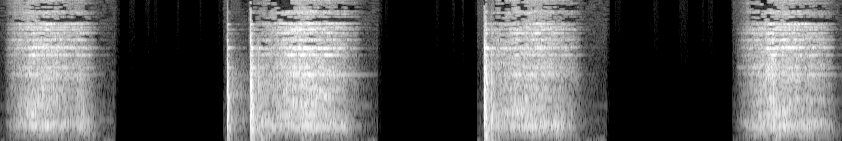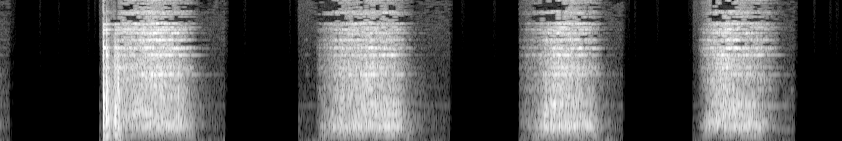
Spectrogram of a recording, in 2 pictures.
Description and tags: Plate Sliding on Counter
A selection of a ceramic plate being slid on a hard counter surface.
